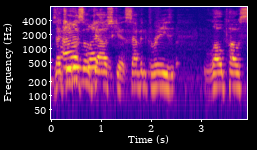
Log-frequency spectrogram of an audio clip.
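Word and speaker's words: Žydrūnas: Zydrunas Cavs Ilgauskas, 7'3", low post center, dominant on both ends, runs the floor awfully.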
